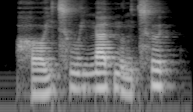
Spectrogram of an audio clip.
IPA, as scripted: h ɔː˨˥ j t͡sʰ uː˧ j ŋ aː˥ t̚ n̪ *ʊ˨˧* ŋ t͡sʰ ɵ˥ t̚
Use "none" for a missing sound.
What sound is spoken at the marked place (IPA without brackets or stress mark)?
ʊ˨˧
